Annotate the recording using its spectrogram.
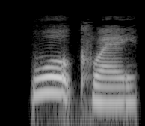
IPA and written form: ˈwɔː.kwɛɪ (walkway)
